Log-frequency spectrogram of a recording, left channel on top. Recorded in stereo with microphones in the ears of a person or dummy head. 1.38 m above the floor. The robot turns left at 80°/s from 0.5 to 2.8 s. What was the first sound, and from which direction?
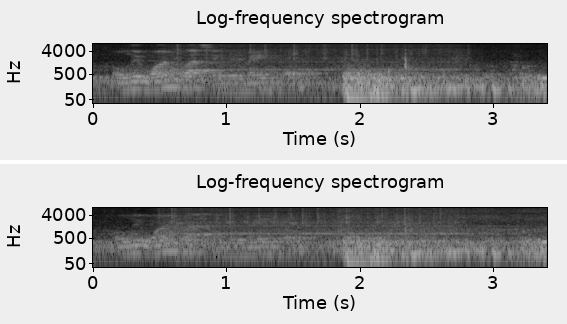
A man speaking, 115° left.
